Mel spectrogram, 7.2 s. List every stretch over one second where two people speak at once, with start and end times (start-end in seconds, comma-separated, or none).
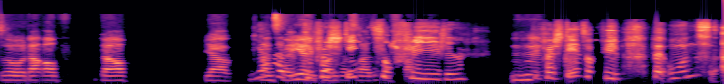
2.5-4.3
